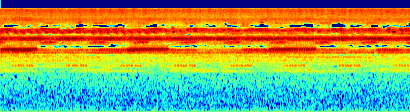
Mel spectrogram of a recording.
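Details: Crickets in an evening park: a high, unbroken stridulating hum with a few longer pulsed chirps rising above it at an irregular pace.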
